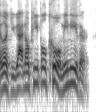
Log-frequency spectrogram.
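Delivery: ordinary talk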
